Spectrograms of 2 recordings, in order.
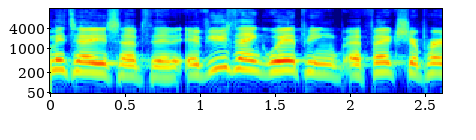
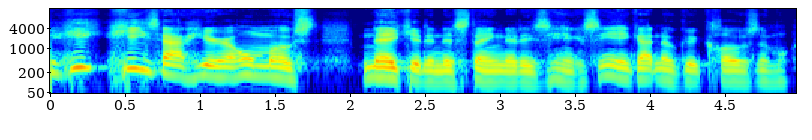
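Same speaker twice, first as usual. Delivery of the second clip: ordinary talk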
